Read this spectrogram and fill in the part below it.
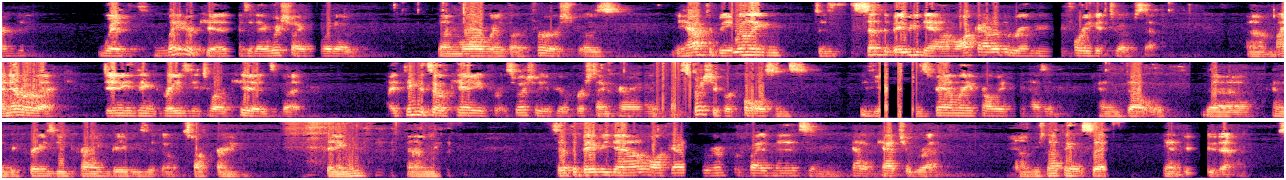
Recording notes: The audio quality isn’t perfect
